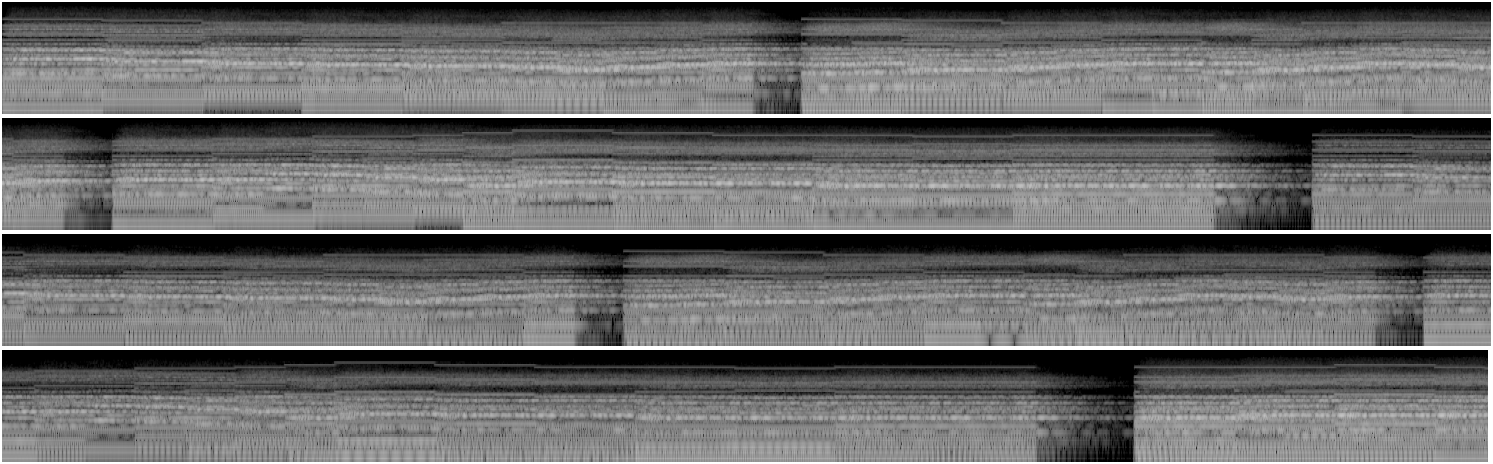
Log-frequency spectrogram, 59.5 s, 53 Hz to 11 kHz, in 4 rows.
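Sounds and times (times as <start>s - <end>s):
choir singing a chorale in D major in German and French: 0.0s - 59.5s
organ accompanying a chorale in D major: 18.0s - 27.0s, 46.0s - 55.0s, 56.0s - 59.5s.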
